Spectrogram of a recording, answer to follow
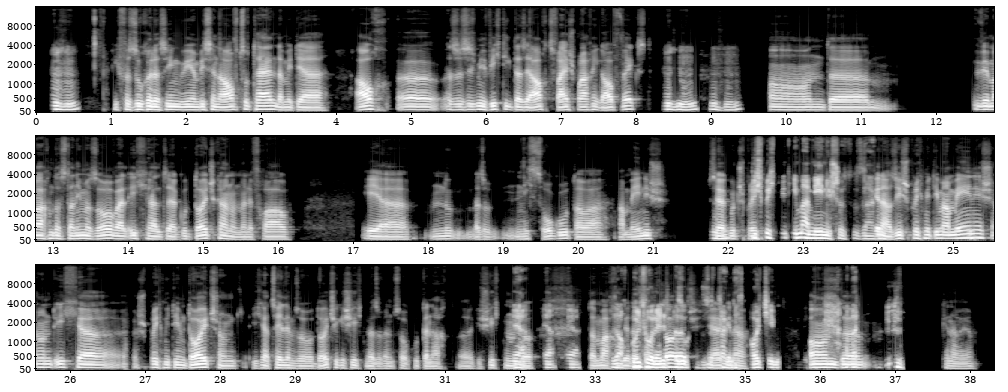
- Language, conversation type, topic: German, podcast, Welche Rolle spielen Dialekte in deiner Identität?
- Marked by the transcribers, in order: drawn out: "Und, ähm"; unintelligible speech; throat clearing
